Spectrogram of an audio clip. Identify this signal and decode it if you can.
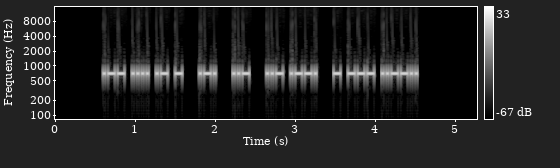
Morse code, heard as a keyed tone, about 40 wpm, 700 Hz. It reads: WHAT R U UP TO?
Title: Sentences from Top 100 Words and Abbreviations 40wpm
